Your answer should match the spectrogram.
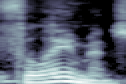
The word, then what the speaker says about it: Philemon: As long as you put the stress and emphasis on the li, it's okay. You're saying it right. It's Philemon or Philemon. But not Philemon. So if you've said it like that, you're saying it wrong.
